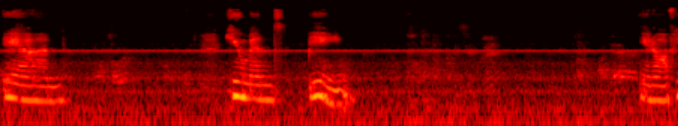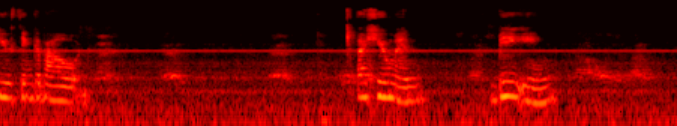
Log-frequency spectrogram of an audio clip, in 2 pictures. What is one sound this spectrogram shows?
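A woman speaks calmly and slowly, close by, in pauses.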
